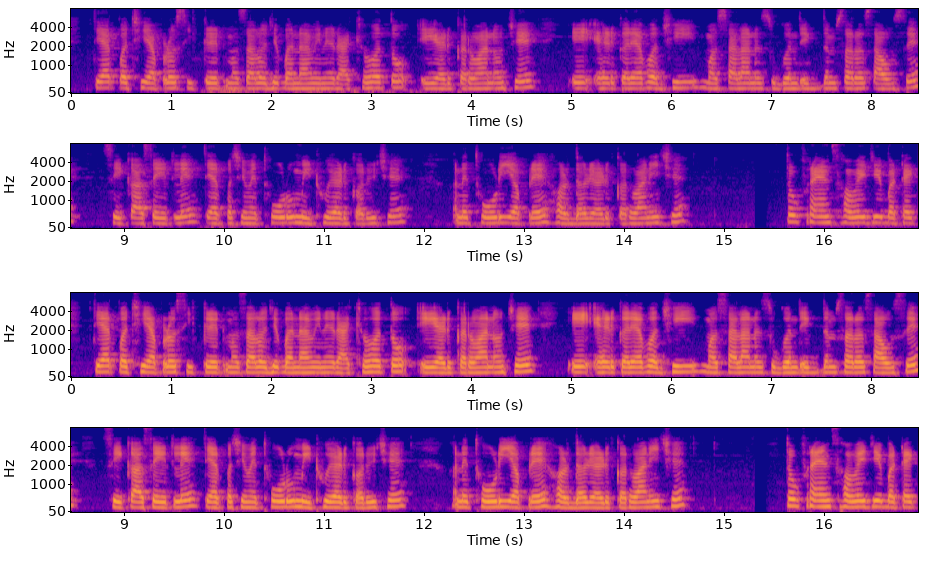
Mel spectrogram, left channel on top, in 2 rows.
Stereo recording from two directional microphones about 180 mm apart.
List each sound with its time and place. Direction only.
0.2 s speech: 25° right (ahead or behind)
15.6 s speech: 25° right (ahead or behind)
